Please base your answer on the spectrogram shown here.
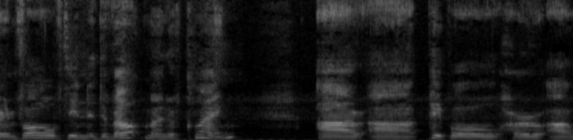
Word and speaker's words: Clang: I'll actually allow people on the server to use clang if they wish because they pretty much clang which is spelled hang on as in c lang.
